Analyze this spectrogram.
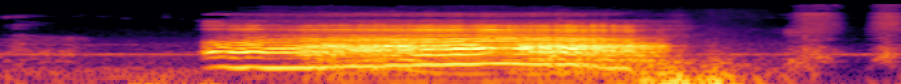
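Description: A short, low musical tune plays and fades.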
